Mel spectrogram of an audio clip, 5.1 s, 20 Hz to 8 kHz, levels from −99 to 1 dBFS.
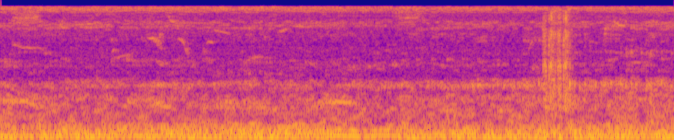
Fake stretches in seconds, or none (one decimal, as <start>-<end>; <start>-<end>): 2.5-3.0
